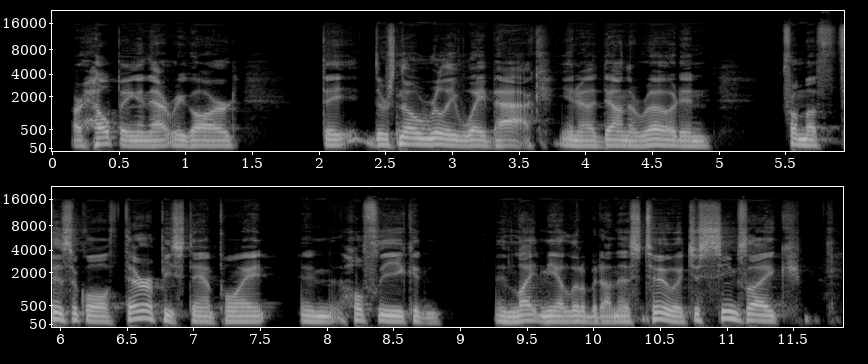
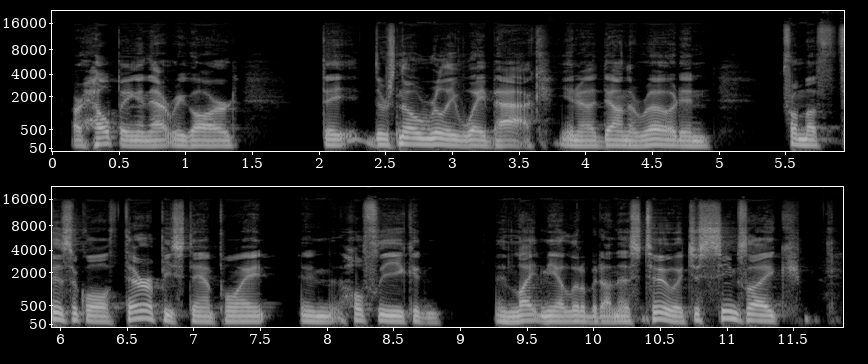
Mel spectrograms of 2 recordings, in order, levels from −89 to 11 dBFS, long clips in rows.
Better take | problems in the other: neither | none

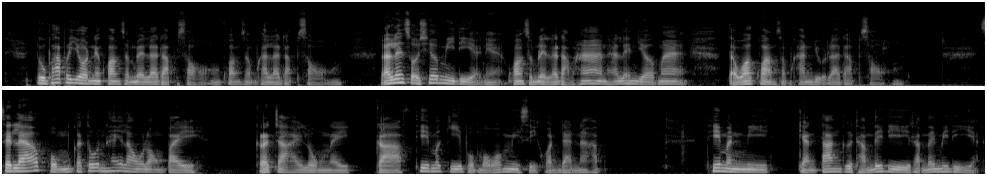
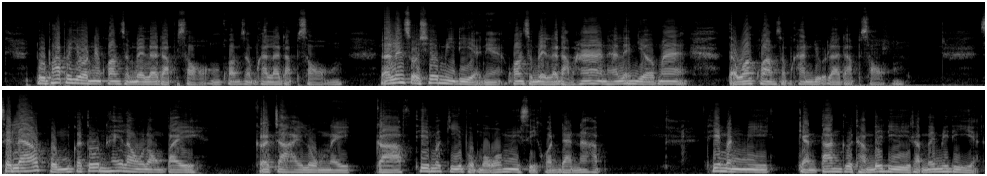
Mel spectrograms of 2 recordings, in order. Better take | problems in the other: first | distortion; heavy; 7 dB below the speech

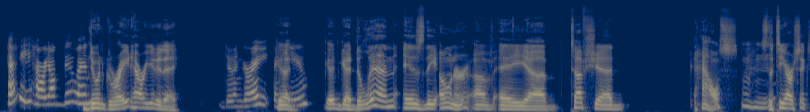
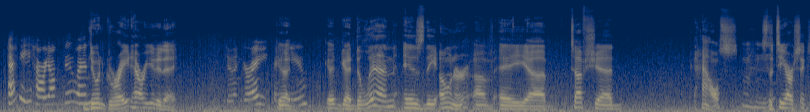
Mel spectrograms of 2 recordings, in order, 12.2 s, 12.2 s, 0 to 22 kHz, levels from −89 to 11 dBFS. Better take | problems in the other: first | wind noise on the microphone; occasional gusts; 20 dB below the speech

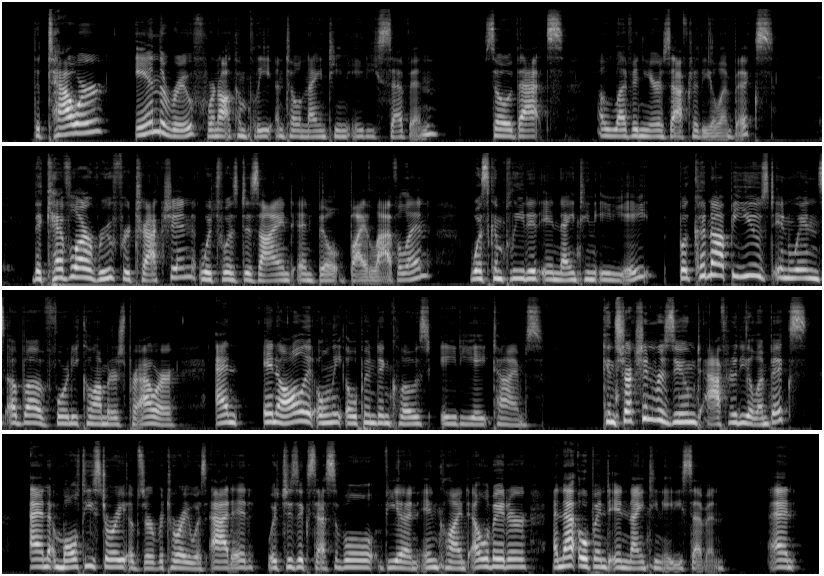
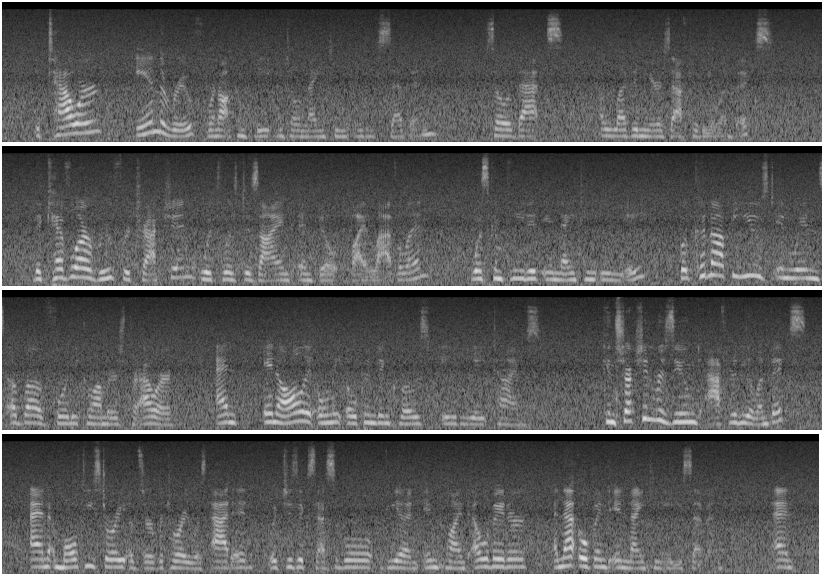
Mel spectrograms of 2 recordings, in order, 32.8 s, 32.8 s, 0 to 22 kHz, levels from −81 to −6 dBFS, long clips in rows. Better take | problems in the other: first | hiss; loud; throughout; 7 dB below the speech

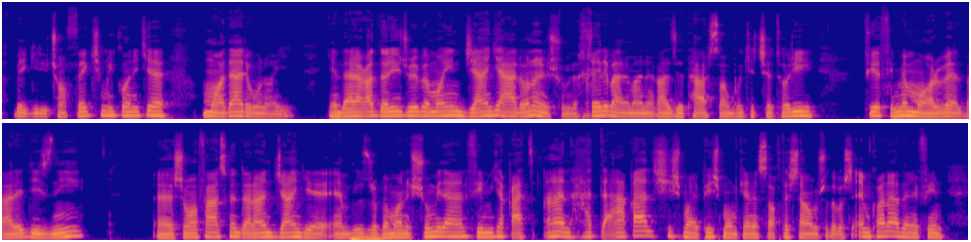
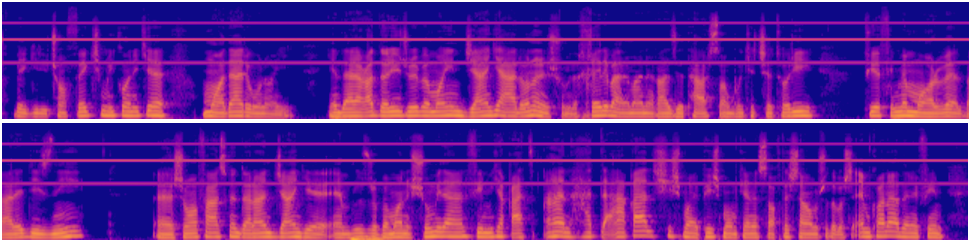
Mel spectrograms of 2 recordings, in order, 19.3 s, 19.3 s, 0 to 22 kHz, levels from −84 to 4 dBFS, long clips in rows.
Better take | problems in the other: first | high-pitched whine; loud; throughout; 6 kHz, 8 dB below the speech

